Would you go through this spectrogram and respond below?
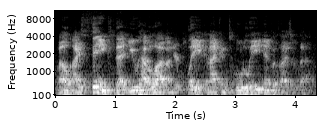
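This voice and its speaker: A man's voice: on the low side, a little fast, fairly bright tone, lightly acted. A man playing an earnest, oblivious and tentative crewman in a sci-fi parody radio play. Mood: tentative, sympathetic. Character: awkward, earnest, slow-witted male starship crewman. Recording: very echoey, distant mic, faint noise.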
